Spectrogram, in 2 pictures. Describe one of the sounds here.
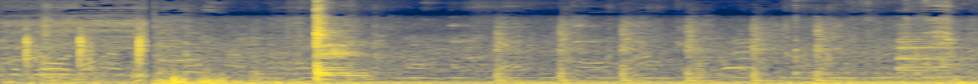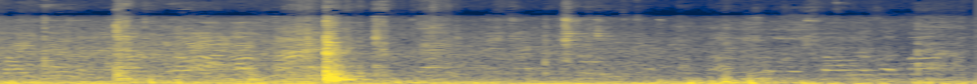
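A trowel scrapes and taps on wet mortar.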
